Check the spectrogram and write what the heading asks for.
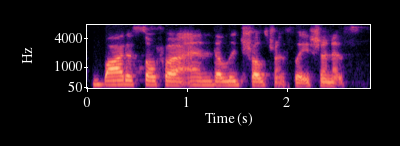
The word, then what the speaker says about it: Badesofa: that business and now you're the CEO of bade sofa yeah so um it's pronounced B sofa I I I knew is going to be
